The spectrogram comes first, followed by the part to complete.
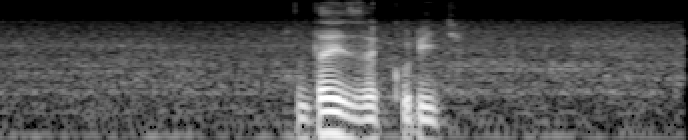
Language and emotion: Russian, neutral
